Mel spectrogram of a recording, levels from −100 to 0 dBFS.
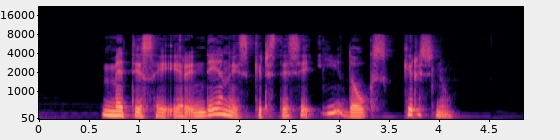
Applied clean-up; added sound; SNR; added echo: neural mask model DeepFilterNet 3.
